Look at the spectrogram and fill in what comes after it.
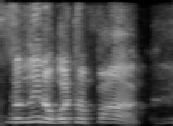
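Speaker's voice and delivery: high, shocked, startled outcry.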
